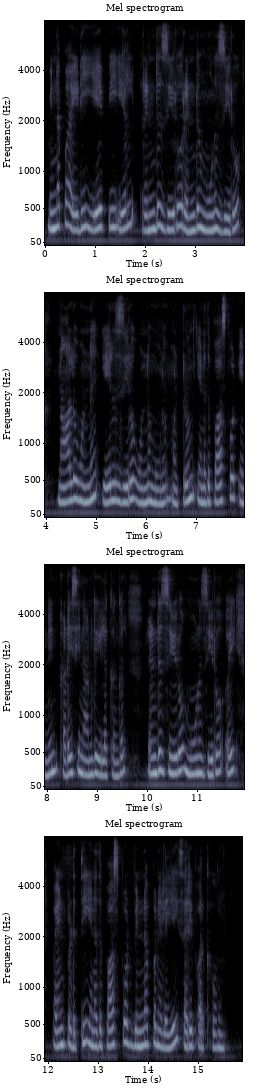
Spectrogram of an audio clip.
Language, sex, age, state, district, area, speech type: Tamil, female, 18-30, Tamil Nadu, Madurai, rural, read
